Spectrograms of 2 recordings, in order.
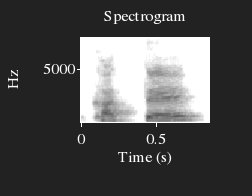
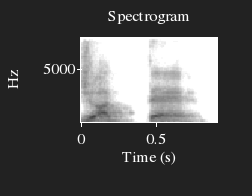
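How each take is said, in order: First: The word begins with a k sound. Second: The word begins with a j sound. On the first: The speaker calls it wrong. "Students try to say cadde, which is not correct" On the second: The speaker calls it right. "is cadde"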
